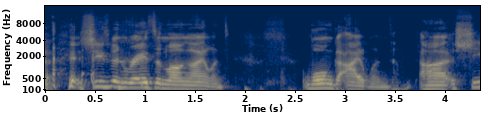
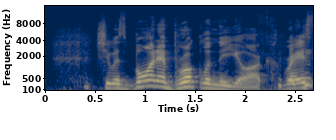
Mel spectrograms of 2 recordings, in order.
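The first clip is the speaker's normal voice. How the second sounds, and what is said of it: Put-on Brooklyn New York accent. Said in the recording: “I don't know why I immediately went into that accent.”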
